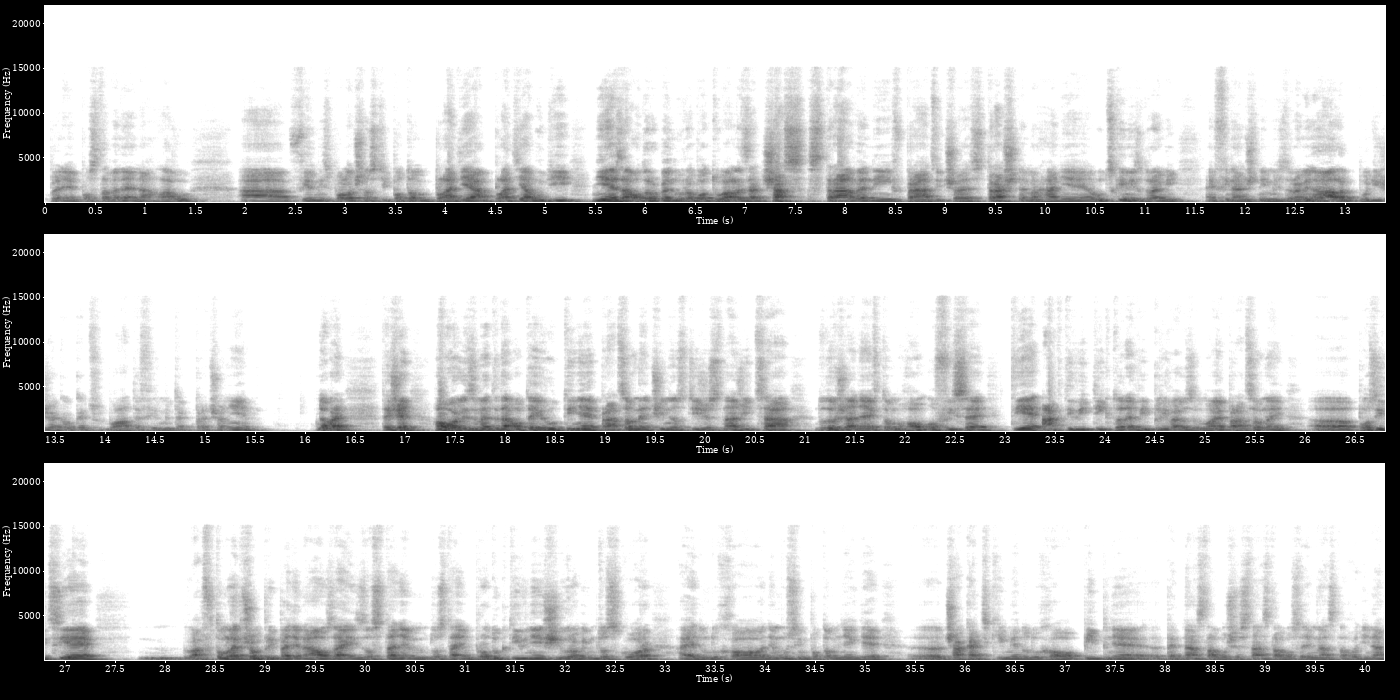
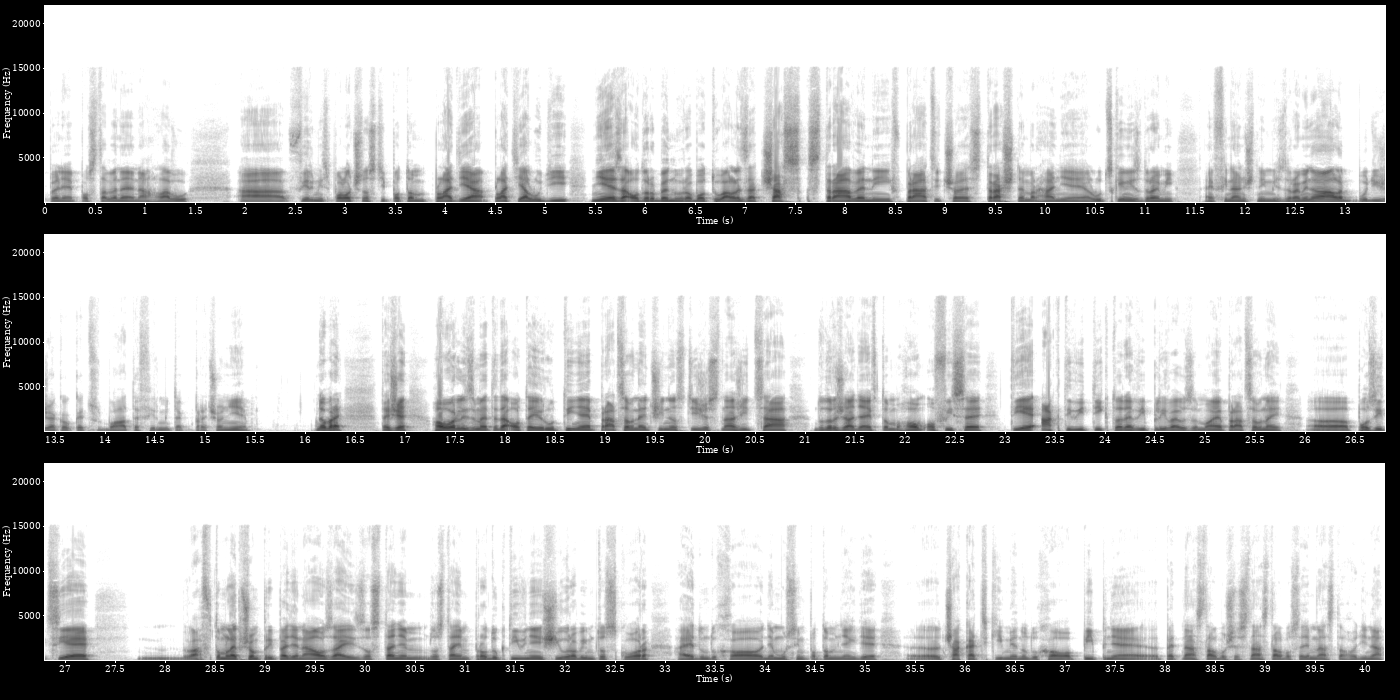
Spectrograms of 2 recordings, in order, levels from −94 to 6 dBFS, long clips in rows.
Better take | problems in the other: second | off-mic speech; far // room echo; slight; dies away in 0.3 s

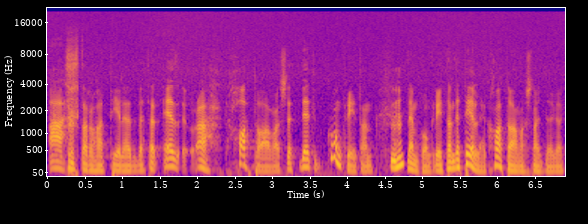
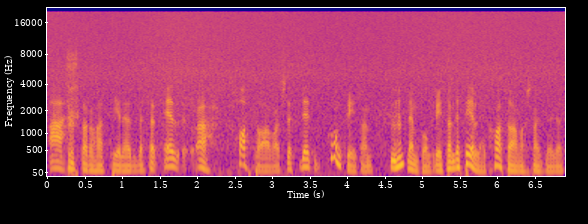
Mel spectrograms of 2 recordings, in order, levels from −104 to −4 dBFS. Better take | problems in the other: first | hiss; loud; throughout; 4 dB below the speech; faint in the first

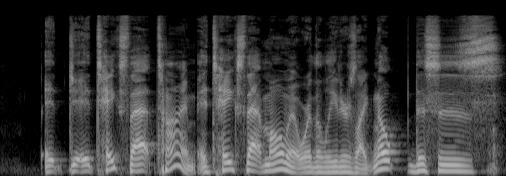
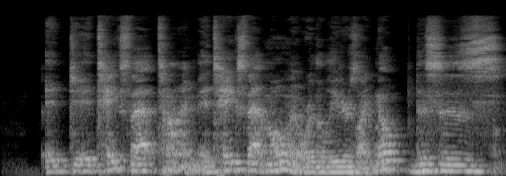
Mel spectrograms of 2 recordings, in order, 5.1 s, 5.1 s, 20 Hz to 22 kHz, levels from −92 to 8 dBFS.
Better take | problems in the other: first | off-mic speech; far // room echo; slight; dies away in 0.4 s

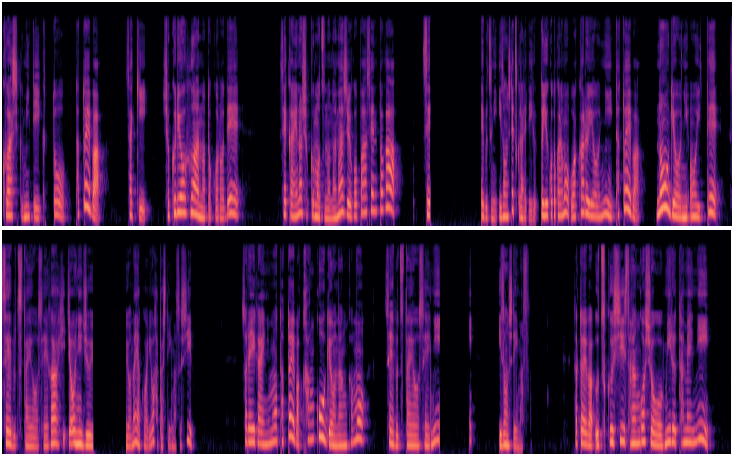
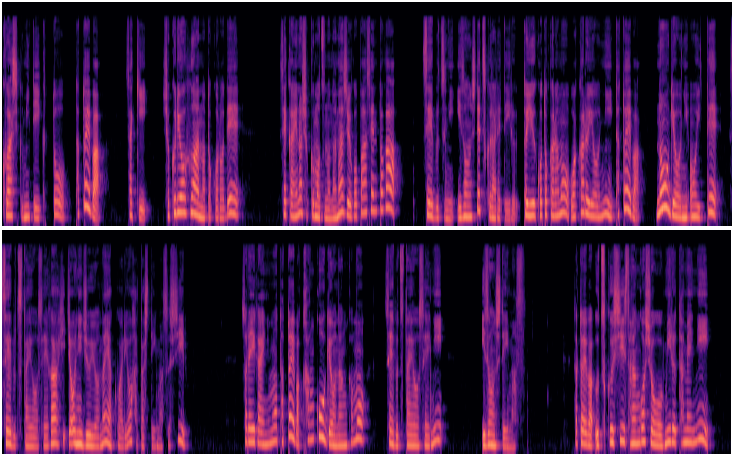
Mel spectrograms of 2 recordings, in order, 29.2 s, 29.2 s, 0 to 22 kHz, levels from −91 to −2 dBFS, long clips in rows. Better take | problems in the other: second | audio freezing; at 8.5 s for 1 s, at 16 s for 0.5 s and at 23 s for 0.5 s

